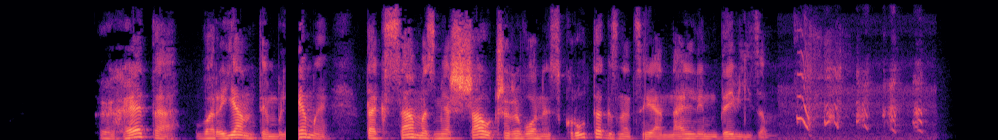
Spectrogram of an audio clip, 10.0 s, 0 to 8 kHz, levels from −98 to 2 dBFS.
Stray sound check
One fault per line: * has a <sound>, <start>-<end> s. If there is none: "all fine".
* has a dropout, 2.8-3.0 s
* has a laugh, 7.9-9.3 s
